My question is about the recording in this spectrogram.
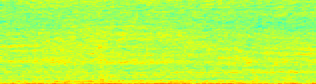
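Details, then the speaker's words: Old marine steam engine on first start attempt on steam, wouldn't run on air: steady hiss over a low rumble as steam leaks at the cylinder head, escaping out of the bolt holes; known head leaks. "That's a weird way that it's leaking though over here because it's leaking out of the bolt hose."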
